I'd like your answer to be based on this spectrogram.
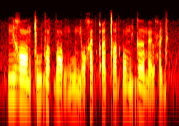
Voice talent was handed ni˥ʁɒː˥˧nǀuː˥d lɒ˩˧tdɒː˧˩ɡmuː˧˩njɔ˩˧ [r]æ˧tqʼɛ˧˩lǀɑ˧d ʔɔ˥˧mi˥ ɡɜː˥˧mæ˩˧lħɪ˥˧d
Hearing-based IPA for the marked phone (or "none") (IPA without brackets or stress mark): χ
